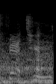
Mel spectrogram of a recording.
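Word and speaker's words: Fetu: third down so coach vettel spelled f-e-t-u for the longest time i was pronouncing it coach feda like feta cheese so let's just say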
